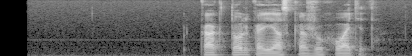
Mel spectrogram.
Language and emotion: Russian, neutral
